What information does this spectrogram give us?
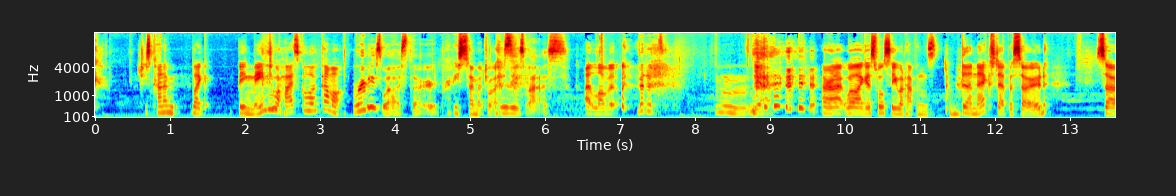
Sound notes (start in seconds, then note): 8.6 laughs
